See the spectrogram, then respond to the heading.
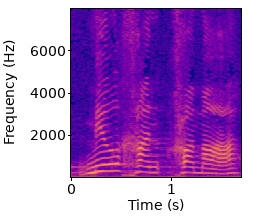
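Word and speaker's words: milchama (מלחמה): in Hebrew, is milchama, milchama, which is spelled M-I-L, for those of you that are interested, H-A-M-A-H. Of course, in the Hebrew lettering, it wouldn't be spelt like that. That's a transliteration. M-I-L-H-A-M-A-H.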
